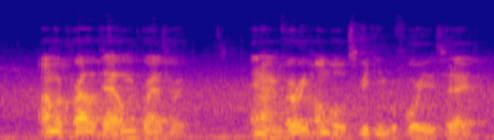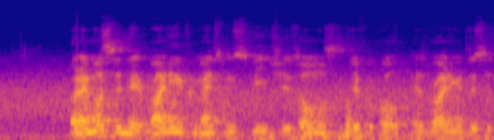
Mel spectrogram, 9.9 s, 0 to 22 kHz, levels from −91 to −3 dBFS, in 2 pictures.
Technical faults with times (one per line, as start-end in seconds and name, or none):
none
